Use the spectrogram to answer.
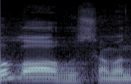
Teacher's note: اور اللہ کا نام جیسے اللہ الصمد یہ پر کریں گے اس کو، اللہ الصمد موٹا ہوگا.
